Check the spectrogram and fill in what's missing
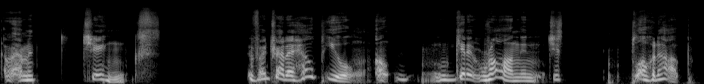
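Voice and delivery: put-on high, tearful girl voice; tearful child. A narrator's reading. Powder confessing to Silco, high and tearful. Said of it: "tears finally began to flow".

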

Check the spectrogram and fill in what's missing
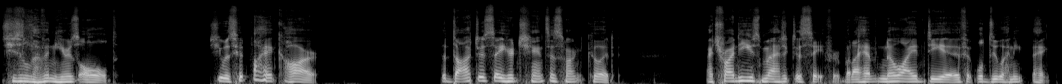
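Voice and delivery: put-on worked-up young caller; urgent. A narrator's reading. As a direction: plead the case urgently. Pleading for dying friend.

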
